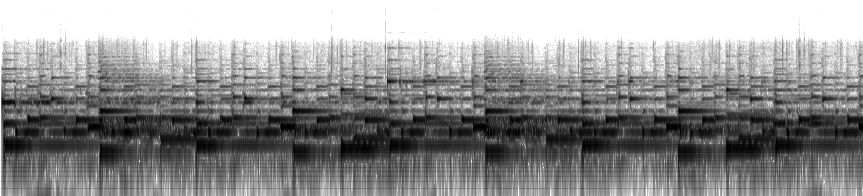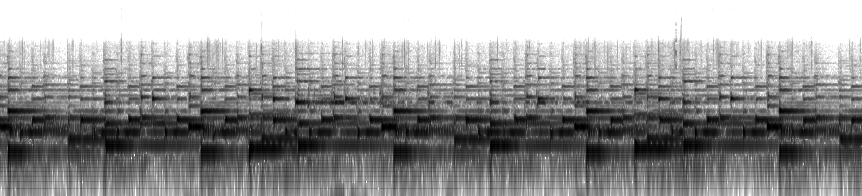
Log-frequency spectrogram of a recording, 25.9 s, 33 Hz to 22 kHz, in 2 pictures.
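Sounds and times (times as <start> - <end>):
F minor piano keys lead melody: 0.0 - 25.8.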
